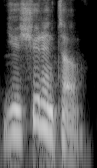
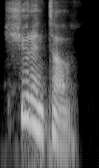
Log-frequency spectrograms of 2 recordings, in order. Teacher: Notice no ha sound. You omit the ha sound. You just say shouldn't have. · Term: elision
